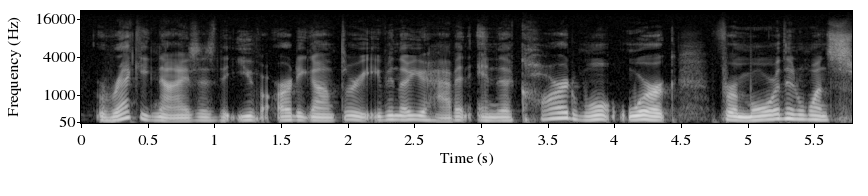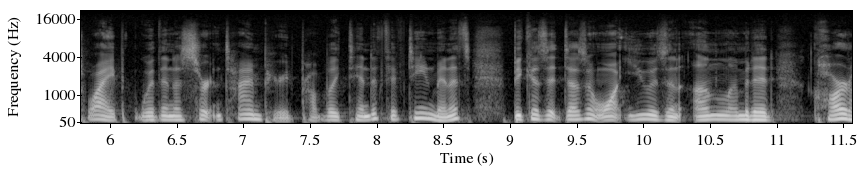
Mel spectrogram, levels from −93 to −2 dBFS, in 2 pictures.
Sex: male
